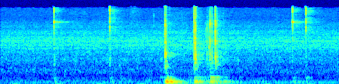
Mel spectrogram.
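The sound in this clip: Computer keyboard typing: a short, quiet burst of several clustered key clicks in the middle, with a few isolated faint taps before and after.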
